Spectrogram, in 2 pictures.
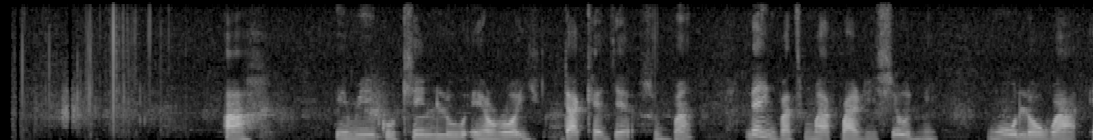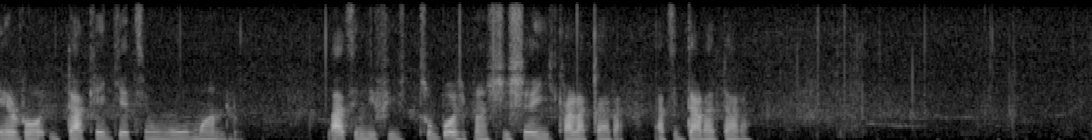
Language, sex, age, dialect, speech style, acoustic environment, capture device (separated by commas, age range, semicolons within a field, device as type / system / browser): Yoruba, female, 35-44, Nigeria - Lagos Yoruba, happy, nature, mobile / Linux / Chrome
